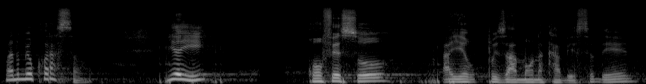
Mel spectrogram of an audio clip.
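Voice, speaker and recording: A parish priest from Brazil, telling a sermon story in an animated way. His voice sits mid-range for a man and drops to a hush before rising loud again. A long church reverb trails each phrase. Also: mid-range voice, unhurried.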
